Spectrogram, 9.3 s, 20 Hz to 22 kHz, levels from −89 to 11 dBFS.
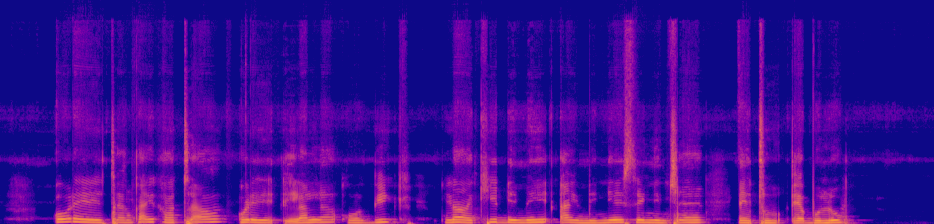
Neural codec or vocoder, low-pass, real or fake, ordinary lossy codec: codec, 44.1 kHz, 2.6 kbps, SNAC; none; fake; none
